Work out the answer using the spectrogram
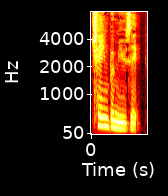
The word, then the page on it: chamber music: British English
